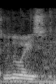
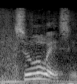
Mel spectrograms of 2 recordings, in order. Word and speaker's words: Sulawesi: Sulawesi. – Sulawesi.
